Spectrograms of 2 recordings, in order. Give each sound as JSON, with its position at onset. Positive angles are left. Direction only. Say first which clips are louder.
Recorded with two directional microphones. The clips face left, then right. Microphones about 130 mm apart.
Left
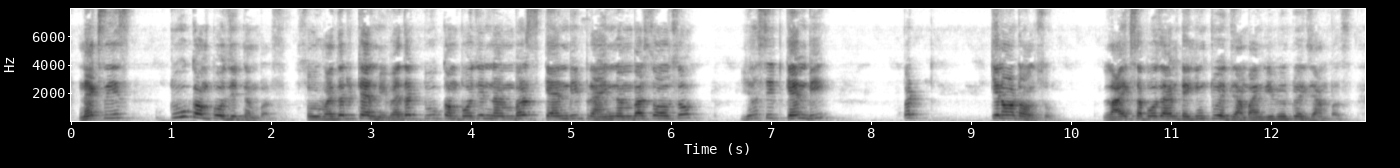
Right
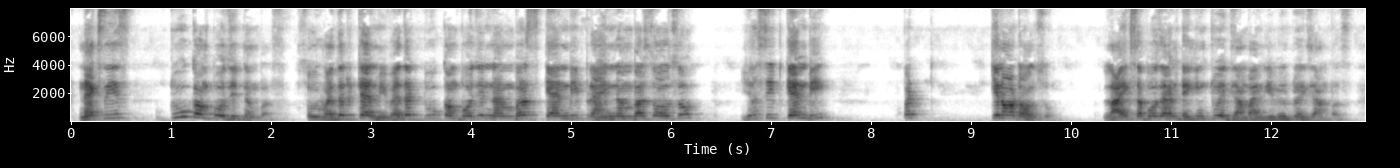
{"t": 0.0, "sound": "speech", "louder": "left 1 dB", "side_deg": 30}
{"t": 2.3, "sound": "speech", "louder": "left 1 dB", "side_deg": 30}
{"t": 9.2, "sound": "speech", "louder": "even", "side_deg": 35}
